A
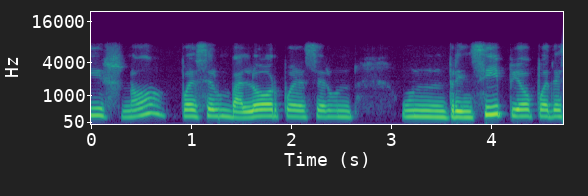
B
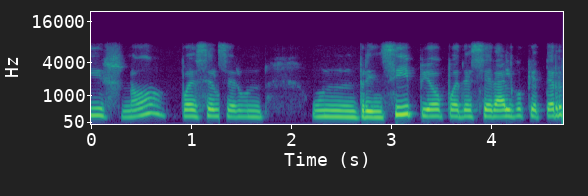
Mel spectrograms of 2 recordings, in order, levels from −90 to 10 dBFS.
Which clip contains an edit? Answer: B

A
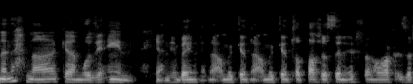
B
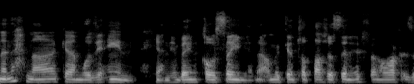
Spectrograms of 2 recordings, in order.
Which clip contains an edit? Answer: A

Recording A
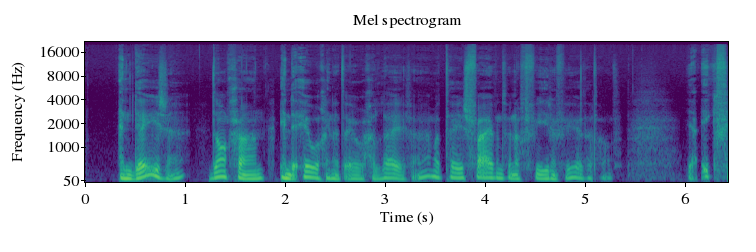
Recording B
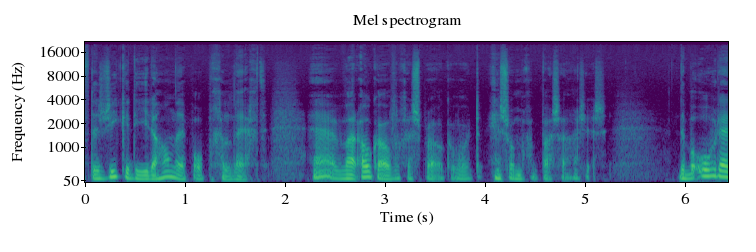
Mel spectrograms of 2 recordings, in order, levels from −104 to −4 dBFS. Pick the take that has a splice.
A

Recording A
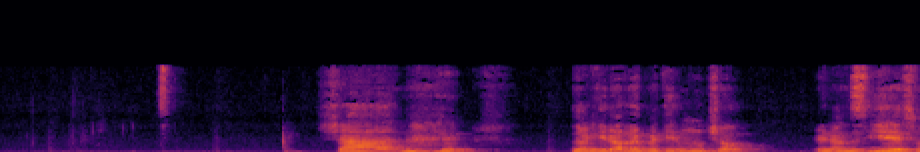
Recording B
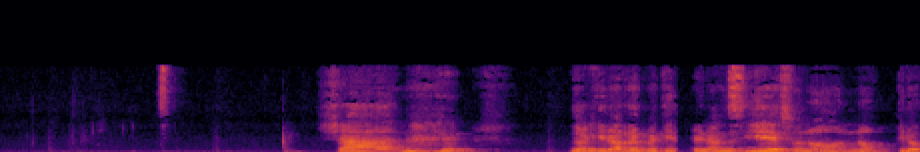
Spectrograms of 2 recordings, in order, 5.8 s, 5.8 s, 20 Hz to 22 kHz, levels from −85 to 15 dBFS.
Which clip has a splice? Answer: B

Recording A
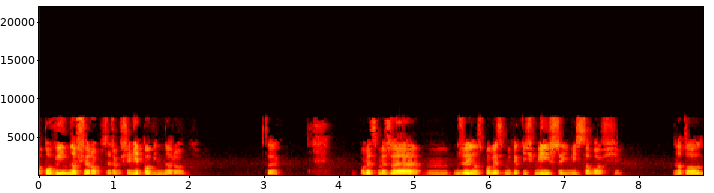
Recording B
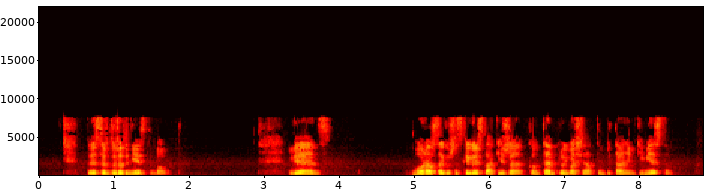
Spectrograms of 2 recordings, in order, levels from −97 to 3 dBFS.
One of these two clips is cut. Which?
B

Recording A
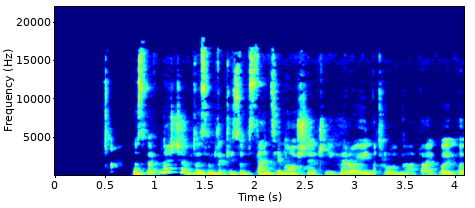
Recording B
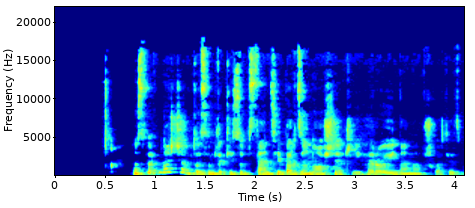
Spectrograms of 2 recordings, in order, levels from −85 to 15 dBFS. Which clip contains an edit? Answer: A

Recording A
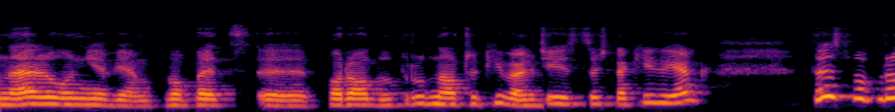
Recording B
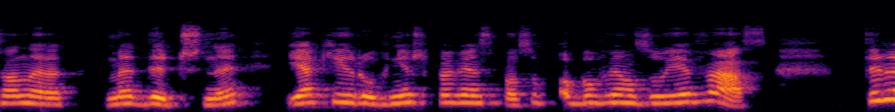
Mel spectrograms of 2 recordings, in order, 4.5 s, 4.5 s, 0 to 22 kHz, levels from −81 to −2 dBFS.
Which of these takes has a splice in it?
A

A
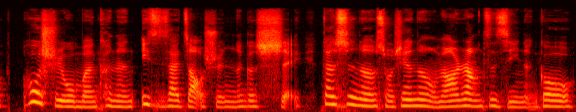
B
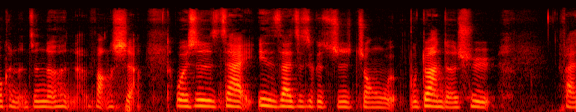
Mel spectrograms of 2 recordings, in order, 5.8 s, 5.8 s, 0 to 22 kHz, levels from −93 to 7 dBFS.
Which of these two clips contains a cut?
A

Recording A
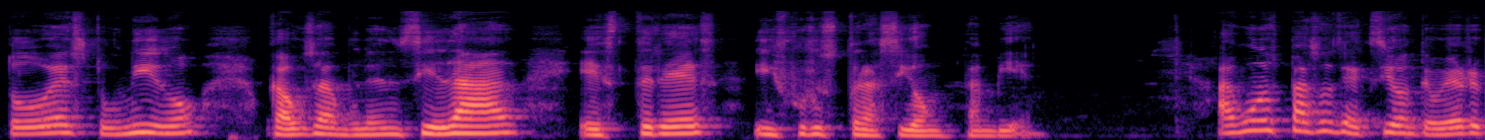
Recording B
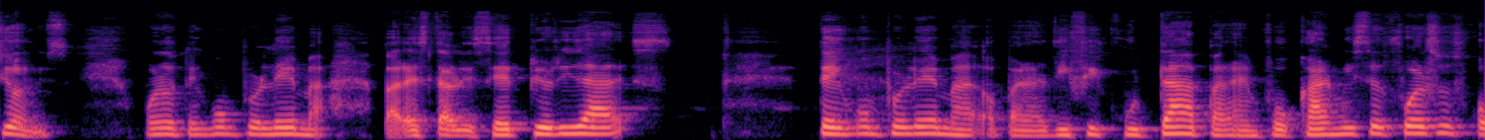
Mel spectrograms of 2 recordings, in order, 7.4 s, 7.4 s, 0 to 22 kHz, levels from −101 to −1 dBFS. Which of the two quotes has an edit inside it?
A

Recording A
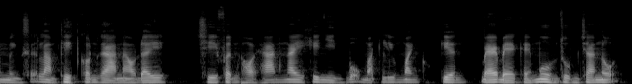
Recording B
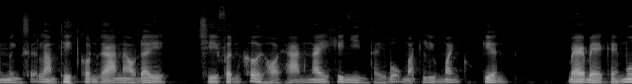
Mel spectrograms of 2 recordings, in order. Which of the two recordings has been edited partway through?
A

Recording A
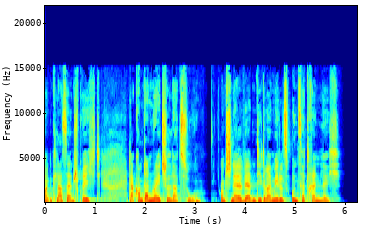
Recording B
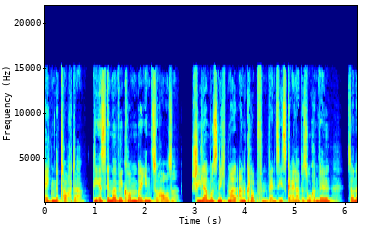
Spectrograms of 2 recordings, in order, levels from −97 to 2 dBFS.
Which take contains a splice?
B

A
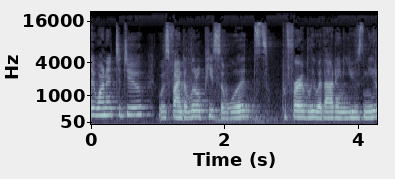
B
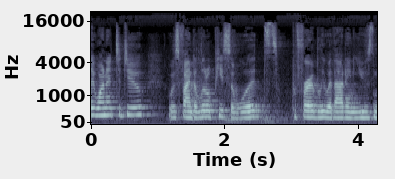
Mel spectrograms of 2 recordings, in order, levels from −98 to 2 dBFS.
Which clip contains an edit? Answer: A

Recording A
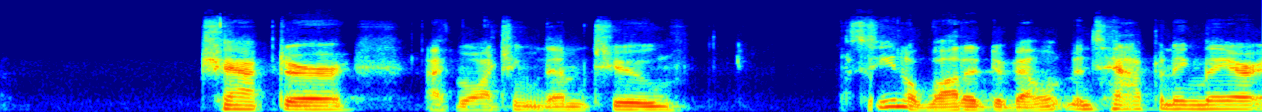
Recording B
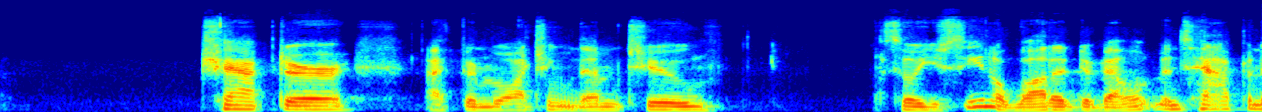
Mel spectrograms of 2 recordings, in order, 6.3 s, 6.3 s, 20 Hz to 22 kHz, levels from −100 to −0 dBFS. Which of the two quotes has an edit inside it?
A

